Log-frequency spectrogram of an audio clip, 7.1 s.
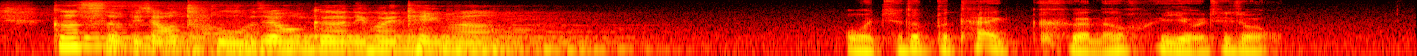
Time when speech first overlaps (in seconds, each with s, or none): none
